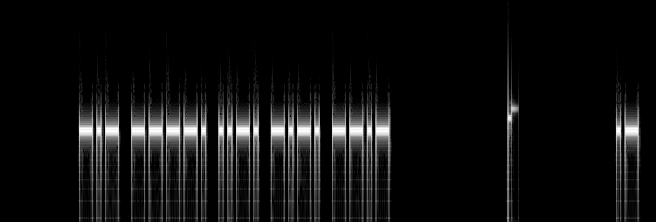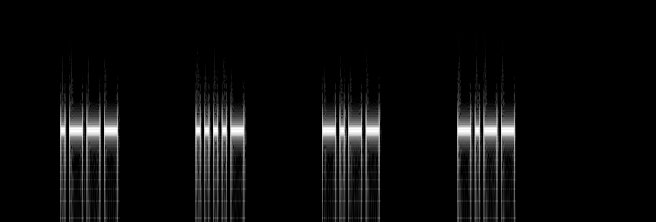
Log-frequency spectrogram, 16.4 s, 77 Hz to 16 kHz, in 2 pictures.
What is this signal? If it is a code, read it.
Morse code, heard as a keyed tone, about 23 wpm, spaced as for 11 wpm, 700 Hz. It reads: K9FCQ AJ4YY
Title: USA Call Signs - 5 Characters - 6x Character Spacing - 22wpm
